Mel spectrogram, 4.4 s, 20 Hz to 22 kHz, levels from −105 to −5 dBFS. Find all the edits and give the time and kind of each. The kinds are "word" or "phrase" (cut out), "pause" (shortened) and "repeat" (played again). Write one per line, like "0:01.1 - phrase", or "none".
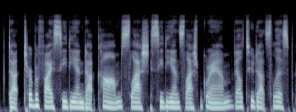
0:02.3 - word
0:03.0 - word
0:03.5 - word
